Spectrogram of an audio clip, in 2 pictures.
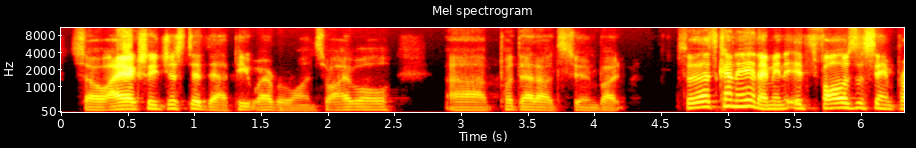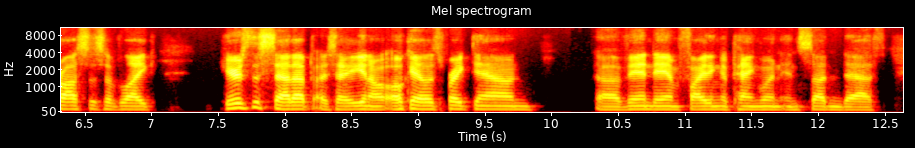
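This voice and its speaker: Someone with an American accent talks at a fairly quick pace. The pitch varies by an ordinary amount. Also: man, medium pitch for a man, quiet background. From Massachusetts. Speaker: comedian. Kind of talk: casual interview chat. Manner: halting, many fillers.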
